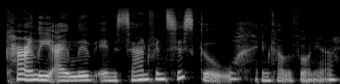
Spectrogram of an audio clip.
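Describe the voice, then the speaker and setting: As a guest on a podcast, a Ghanaian user experience researcher raised in Accra answers in a conversational, reflective way. She speaks at medium pitch and a moderate pace with some vocal fry. The recording is studio quality with no room sound.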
